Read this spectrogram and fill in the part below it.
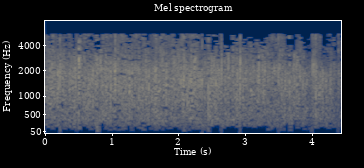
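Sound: audience applause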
